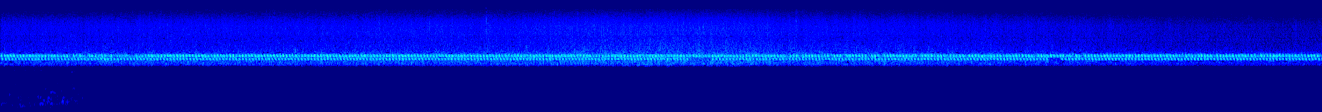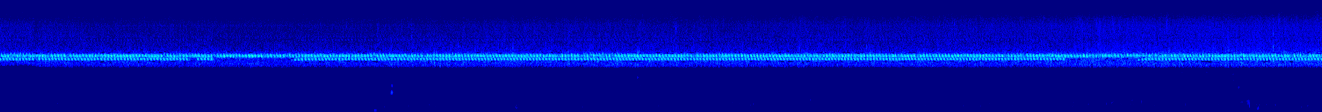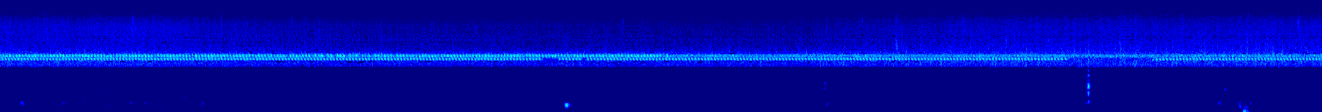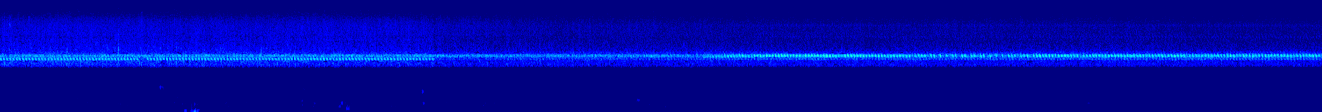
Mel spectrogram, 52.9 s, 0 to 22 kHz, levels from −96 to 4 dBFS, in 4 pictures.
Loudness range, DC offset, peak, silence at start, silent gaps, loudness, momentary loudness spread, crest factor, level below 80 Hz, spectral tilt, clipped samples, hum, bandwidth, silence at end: 4 LU; under 0.1%; -42 dBFS; 0 s; none; -56 LUFS; 4 LU; 16 dB; under -90 dBFS; 5 dB/octave; under 0.1%; none; 16 kHz; 0 s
